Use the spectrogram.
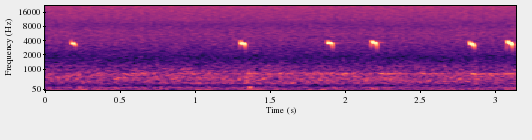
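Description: A wild male bird calls about 10 meters away with short, high chirps repeated about six times at uneven intervals, thin and fairly faint over a steady low rumble of wind-like background noise.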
